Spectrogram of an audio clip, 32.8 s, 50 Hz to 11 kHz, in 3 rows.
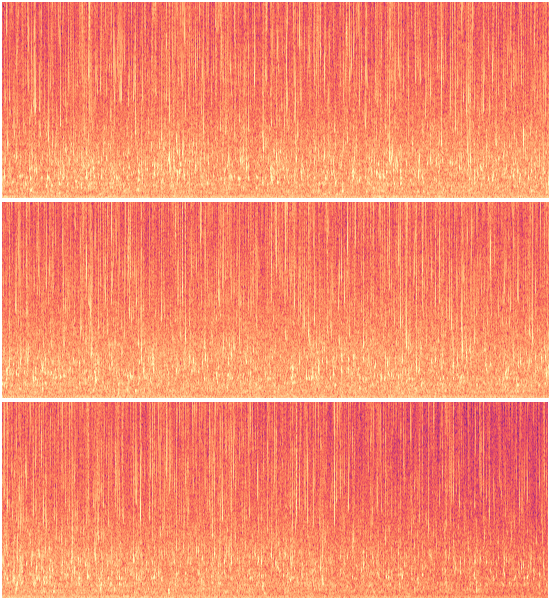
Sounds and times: very small stream inside the woods 0.0 - 32.8

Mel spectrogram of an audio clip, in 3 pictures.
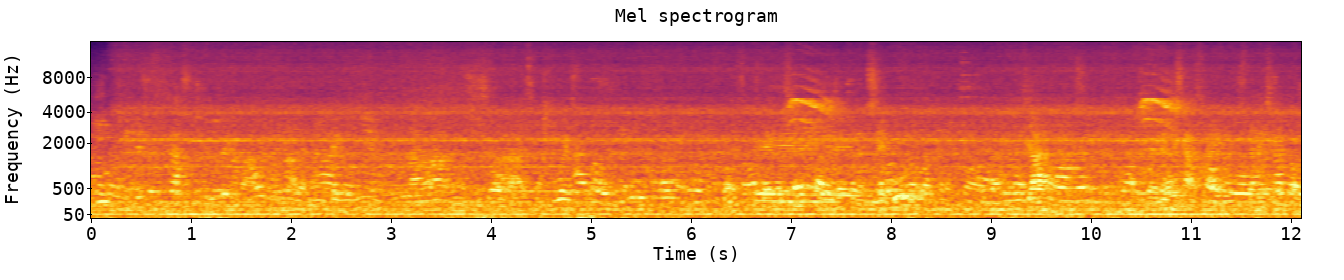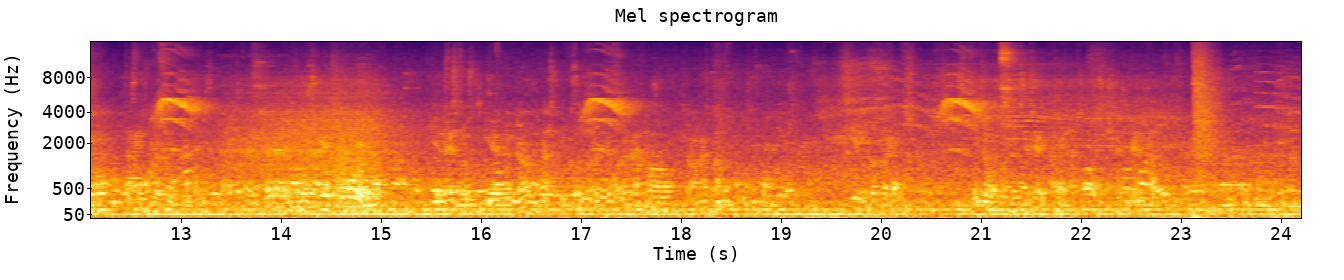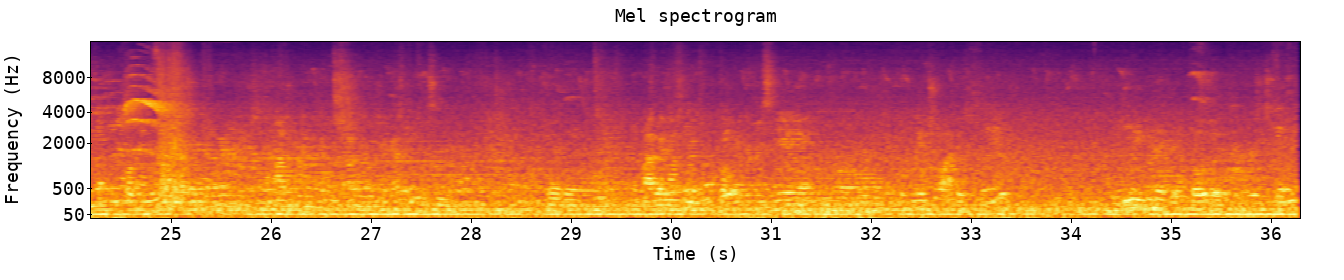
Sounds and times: licuadoras 0.0 - 15.5
Conversaciones 0.0 - 36.2
pájaros 0.2 - 12.1
Batidoras 0.2 - 15.4

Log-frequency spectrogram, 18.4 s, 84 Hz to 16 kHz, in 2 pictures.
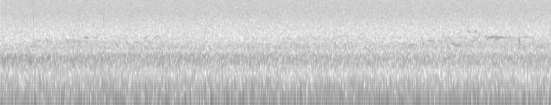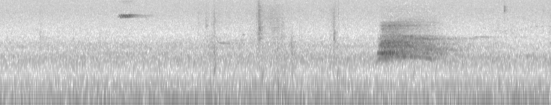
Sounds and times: Fox Screaming 15.5 - 17.0

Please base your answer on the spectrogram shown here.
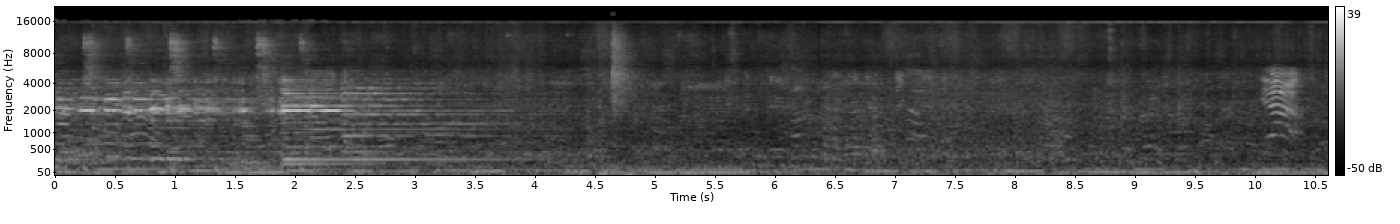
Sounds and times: Guitarist 0.0 - 5.8

